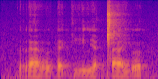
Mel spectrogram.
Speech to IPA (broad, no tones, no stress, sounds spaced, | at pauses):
r æ β ɵ ʔ ɛ k i lʲ æ ǁ æ j ɵ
